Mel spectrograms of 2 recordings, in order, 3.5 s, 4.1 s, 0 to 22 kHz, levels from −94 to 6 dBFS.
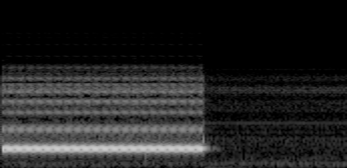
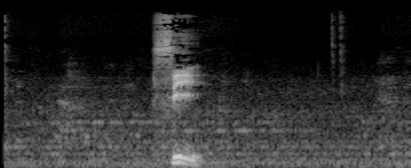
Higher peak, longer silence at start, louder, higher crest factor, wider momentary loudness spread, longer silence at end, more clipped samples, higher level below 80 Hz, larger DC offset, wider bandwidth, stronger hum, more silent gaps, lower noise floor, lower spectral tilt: second, -12 dBFS vs -2 dBFS; second, 0 s vs 0.6 s; about the same, -19 LUFS vs -18 LUFS; second, 8 dB vs 24 dB; second, 3 LU vs 29 LU; second, 1.45 s vs 2.15 s; neither; second, -78 dBFS vs -56 dBFS; neither; second, 4.2 kHz vs 16.5 kHz; neither; neither; first, -66 dBFS vs -48 dBFS; first, -5 dB/octave vs -2.5 dB/octave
